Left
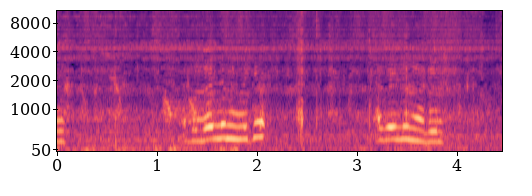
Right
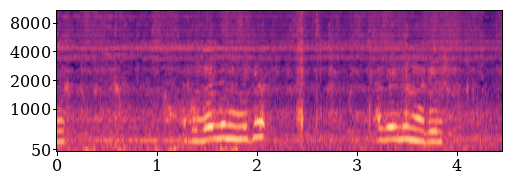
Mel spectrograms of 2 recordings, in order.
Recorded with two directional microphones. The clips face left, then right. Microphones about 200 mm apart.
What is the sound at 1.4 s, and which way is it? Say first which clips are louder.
Speech: even; centre (ahead or behind).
